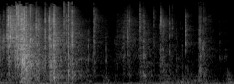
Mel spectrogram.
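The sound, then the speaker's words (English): A pack of trading cards is opened with crinkly tearing and rustling of the wrapper. The noise is loudest at the start, then breaks into a series of smaller crackles and rustles. “Open her up. See what you get here. See if these are stuck together like some of these newer cards that are kind of glossy.”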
